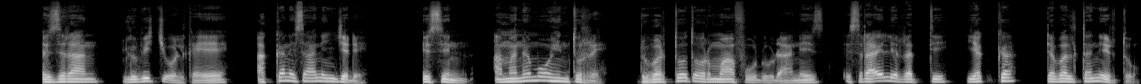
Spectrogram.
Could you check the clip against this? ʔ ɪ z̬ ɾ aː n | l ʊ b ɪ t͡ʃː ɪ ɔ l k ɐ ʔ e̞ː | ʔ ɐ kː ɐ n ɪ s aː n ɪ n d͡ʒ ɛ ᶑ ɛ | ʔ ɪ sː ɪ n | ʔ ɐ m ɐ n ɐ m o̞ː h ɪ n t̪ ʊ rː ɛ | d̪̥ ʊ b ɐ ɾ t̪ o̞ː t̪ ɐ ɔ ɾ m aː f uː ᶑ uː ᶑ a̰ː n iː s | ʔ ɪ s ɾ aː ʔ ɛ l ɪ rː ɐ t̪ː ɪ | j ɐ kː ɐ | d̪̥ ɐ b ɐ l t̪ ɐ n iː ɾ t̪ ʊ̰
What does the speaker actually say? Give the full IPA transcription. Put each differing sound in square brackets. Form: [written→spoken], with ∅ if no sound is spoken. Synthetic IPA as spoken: ʔ ɪ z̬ ɾ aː n | l ʊ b ɪ t͡ʃː ɪ ɔ l k ɐ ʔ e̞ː | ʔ ɐ kː ɐ n ɪ s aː n ɪ n d͡ʒ ɛ ᶑ ɛ | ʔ ɪ [sː→s] ɪ n | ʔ ɐ m ɐ n ɐ m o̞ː h ɪ n t̪ ʊ rː ɛ | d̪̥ ʊ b ɐ ɾ t̪ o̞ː t̪ ɐ ɔ ɾ m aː f uː ᶑ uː ᶑ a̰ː n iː s | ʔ ɪ s ɾ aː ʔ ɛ l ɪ rː ɐ t̪ː ɪ | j ɐ kː ɐ | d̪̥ ɐ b ɐ l t̪ ɐ n iː ɾ t̪ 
